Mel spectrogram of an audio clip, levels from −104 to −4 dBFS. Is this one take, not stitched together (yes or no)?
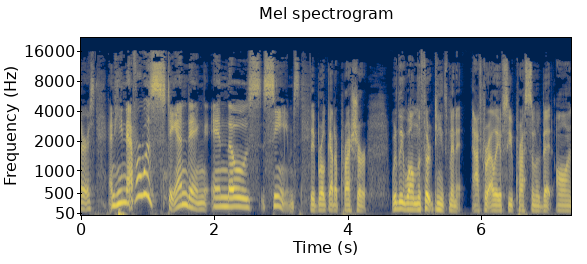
no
